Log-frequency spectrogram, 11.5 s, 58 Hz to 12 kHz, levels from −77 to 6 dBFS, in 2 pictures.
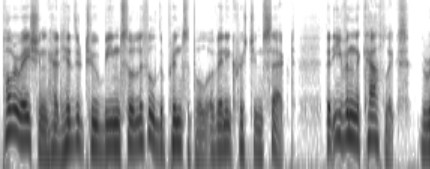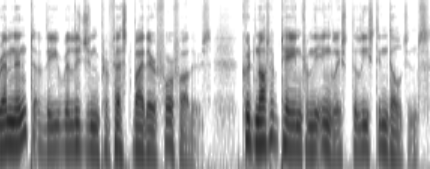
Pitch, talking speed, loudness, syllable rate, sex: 120 Hz, 180 wpm, -19 LUFS, 5.7 syllables/s, male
